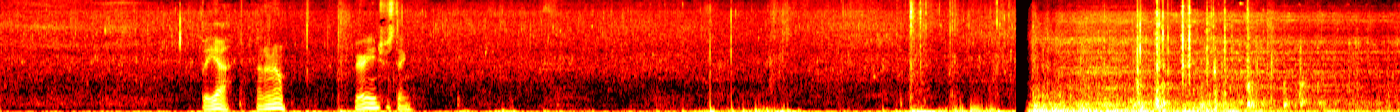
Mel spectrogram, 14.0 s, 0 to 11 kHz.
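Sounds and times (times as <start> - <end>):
wind buffeting microphone: 6.8 - 14.0
bike tyre rumble: 7.0 - 14.0
bike rattles and clicks: 11.2 - 13.7.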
